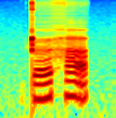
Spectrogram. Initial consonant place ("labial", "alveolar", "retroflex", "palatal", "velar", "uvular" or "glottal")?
retroflex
